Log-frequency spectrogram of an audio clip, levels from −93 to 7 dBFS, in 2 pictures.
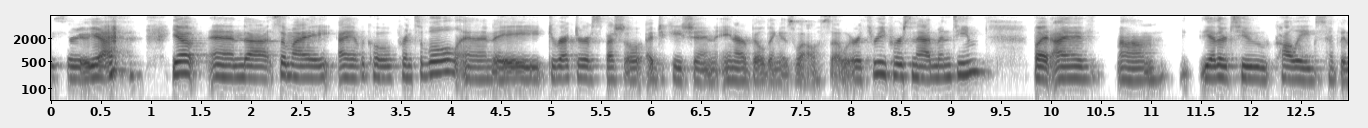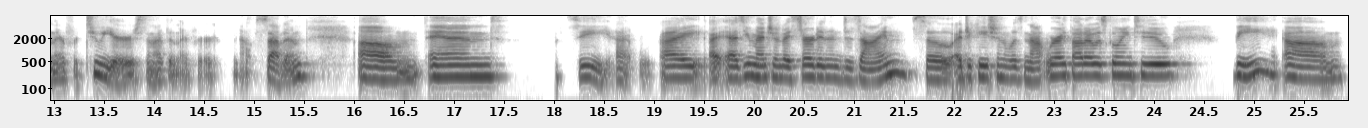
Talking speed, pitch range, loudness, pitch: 180 wpm, 180-215 Hz, -27 LUFS, 195 Hz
